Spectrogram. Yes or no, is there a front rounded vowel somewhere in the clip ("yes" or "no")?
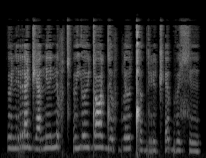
yes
